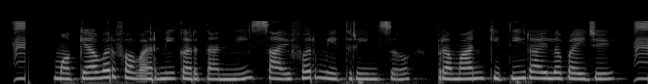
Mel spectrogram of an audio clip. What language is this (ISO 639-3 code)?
mar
